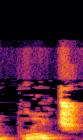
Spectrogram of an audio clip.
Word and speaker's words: brooch: some top that she's wearing it's called a brooch and that's how it's spelled o u o b Boulder Boulder a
